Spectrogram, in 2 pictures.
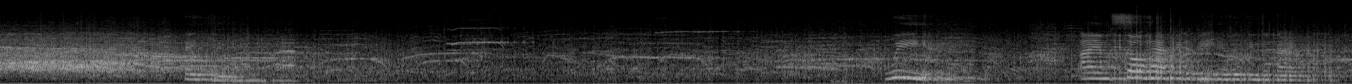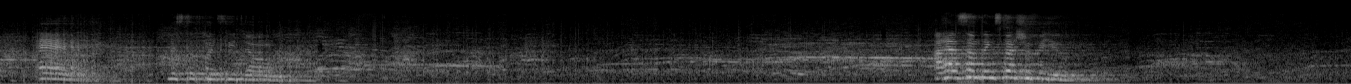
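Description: A young woman sings slowly into a microphone.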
